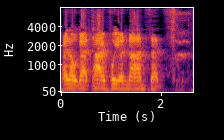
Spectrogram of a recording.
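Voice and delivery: smoker waitress character voice. Playing the cigarette-smoking grunt waitress, not the cute girl, cigarette-smoking waitress voice. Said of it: "I'm the cigarette smoking grunt waitress".

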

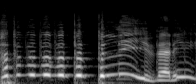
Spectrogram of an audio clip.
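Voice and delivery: very high, swoopy, cartoon-style voice. Talking about impressions, trying out a Roger Rabbit impression. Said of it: "I should work on my Roger Rabbit".

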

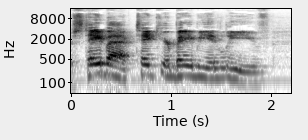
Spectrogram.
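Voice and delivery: ordinary talk

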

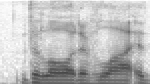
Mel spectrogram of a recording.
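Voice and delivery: ordinary talk, nothing marked

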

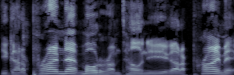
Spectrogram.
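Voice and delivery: put-on loud fatherly voice, hollering. Retelling a father telling a brother to prime the motor: imitating father yelling. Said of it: "my father yelling at him".

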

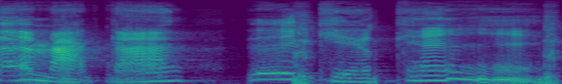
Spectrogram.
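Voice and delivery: put-on cartoonish bratty boy voice. Acting out Eric Cartman meeting Mickey Mouse; do an Eric Cartman voice. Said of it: "when Eric Cartman met Mickey Mouse".

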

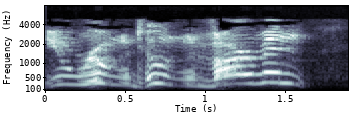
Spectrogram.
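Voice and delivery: very high, cartoonish put-on outlaw voice. Describing a cartoonish anime scene as a character climbs from a car: Yosemite Sam voice. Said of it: "you'd think of, like, Yosemite Sam".

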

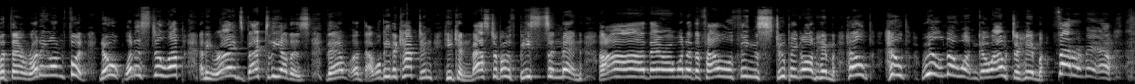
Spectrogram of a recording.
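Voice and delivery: very loud, high-pitched sports announcer voice. Reading aloud what they wrote, in a Legend of Korra commentator voice. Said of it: "You sound like the commentator".

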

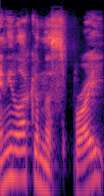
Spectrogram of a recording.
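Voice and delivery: put-on low-pitched Boston accent. Recalling a favorite scene from a show, quoting the actor's line: Paul Giamatti's Boston accent. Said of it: "in his Boston accent".

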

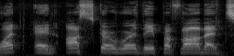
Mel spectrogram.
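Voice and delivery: ordinary talk

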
